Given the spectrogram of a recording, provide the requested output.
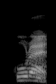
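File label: "kurrat", Malay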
